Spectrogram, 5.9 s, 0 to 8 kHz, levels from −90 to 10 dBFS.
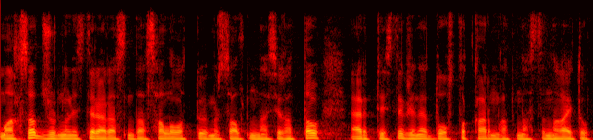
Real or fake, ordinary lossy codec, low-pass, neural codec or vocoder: real; Opus, 64 kbps; 7.2 kHz; none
